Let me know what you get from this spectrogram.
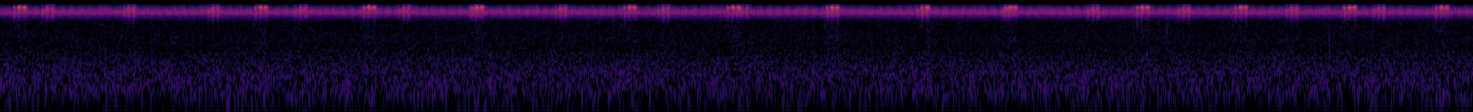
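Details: Chirping crickets at night make a constant piercing high trill. Sharper chirps stand out every half second to one second, over a quiet background.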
